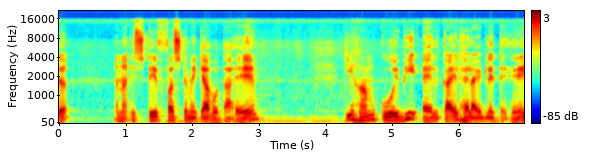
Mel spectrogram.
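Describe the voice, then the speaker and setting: A man's voice: on the low side, dark tone. A middle-aged man teaching a chemistry exam-prep lesson, explaining step by step and asking and answering his own questions, with short checks to the class.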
